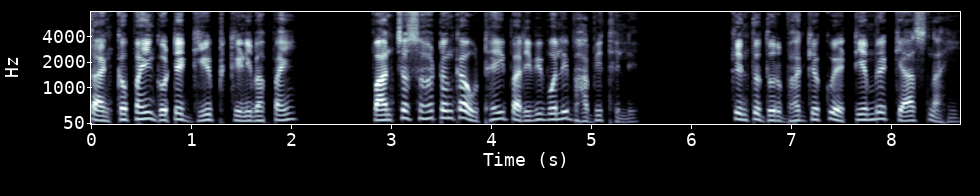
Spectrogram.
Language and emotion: Odia, sad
